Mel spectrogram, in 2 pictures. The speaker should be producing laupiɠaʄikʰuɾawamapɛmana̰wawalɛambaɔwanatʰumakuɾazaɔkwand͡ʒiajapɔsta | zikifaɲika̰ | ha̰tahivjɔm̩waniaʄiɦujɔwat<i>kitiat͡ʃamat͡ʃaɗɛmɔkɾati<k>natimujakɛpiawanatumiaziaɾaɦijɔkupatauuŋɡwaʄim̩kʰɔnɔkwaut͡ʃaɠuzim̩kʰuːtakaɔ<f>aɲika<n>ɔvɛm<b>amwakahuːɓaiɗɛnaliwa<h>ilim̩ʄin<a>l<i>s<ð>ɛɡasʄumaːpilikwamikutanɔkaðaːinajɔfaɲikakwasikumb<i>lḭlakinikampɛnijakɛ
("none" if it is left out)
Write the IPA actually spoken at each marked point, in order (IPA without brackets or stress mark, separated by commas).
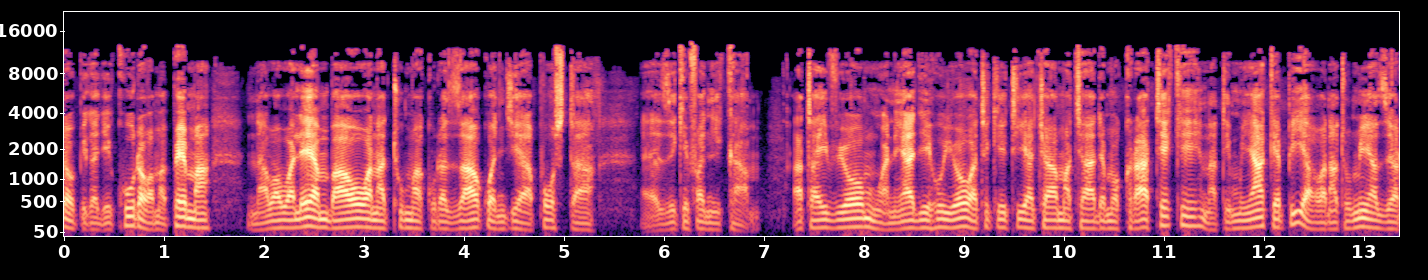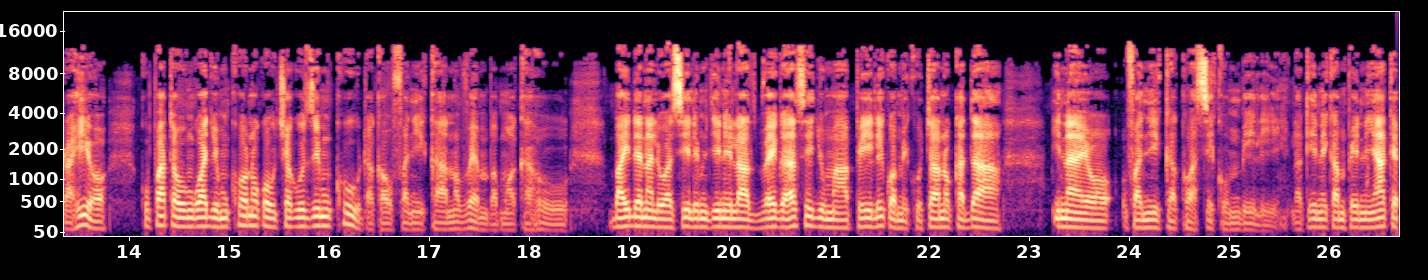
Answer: i, k, f, n, b, s, i, a, v, i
